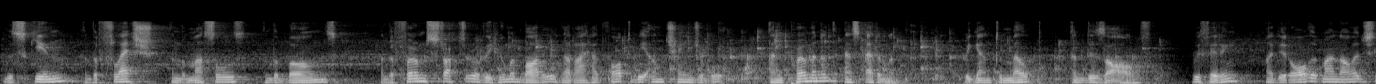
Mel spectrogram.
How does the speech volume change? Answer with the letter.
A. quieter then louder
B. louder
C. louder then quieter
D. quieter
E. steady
E.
